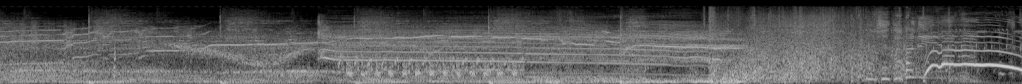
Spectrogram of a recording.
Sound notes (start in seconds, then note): 3.1 screaming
